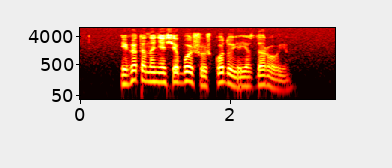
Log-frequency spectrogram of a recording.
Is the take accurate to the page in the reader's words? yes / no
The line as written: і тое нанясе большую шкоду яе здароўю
no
